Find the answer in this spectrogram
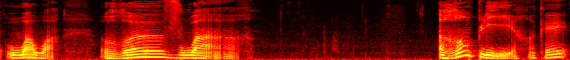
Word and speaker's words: remplir: Remplir. Okay, E-M nasal, en, remplir.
